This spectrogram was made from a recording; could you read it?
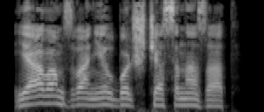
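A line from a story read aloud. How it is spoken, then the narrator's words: Angry grumble. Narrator (Russian): сердито пробурчал Элвин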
